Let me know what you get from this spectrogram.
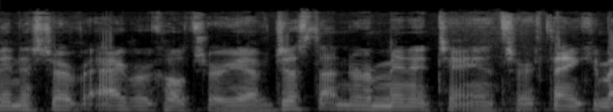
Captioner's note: speaking French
